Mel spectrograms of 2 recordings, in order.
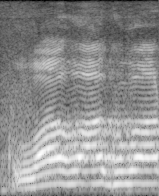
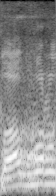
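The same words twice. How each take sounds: First: It is said at a brisk, even pace. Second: It is said very fast and hurried. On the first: The speaker calls it right. "Enggak usah panjang-panjang. Jadi cepat" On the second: The speaker calls it wrong. "Giliran komat cepet-cepet banget"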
